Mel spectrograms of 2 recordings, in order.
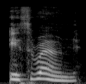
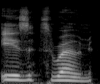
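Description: First: The z merges into the th and disappears. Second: The z at the end of is is pronounced. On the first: The speaker calls it right. "而是 is thrown" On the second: The speaker calls it wrong. "我们不把它读成 is thrown"

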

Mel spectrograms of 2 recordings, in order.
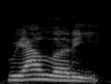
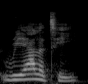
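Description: First: The t is a quick flap. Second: The t is strongly released with a burst. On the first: "美音是 reality" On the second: "英音是 reality"

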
